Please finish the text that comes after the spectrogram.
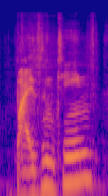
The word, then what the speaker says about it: Byzantine: That's how I pronounce it. I hear some people pronounce it bisantine and from baantium. I don't know if that's correct. I don't uh I've always called it Byzantine or I've always read it that way.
